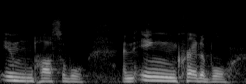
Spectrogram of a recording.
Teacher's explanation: The consonant at the end of that prefix is always nasal. It just assimilates in place to the following consonants. So you get impossible and incredible, where you get a velar nasal version of in.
